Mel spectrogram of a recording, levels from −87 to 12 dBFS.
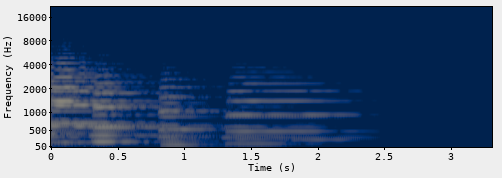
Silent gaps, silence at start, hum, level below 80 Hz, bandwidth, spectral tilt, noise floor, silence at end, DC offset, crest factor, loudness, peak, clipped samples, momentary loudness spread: none; 0 s; none; -78 dBFS; 13.5 kHz; -5.5 dB/octave; -80 dBFS; 1.1 s; under 0.1%; 20 dB; -44 LUFS; -24 dBFS; under 0.1%; 20 LU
